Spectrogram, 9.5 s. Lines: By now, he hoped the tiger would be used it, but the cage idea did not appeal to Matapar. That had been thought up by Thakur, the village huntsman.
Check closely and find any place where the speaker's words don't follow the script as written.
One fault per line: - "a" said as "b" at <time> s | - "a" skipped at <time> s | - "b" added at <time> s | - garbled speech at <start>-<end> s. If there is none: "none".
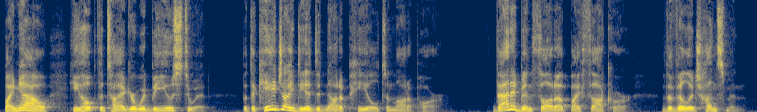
- "to" added at 2.3 s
